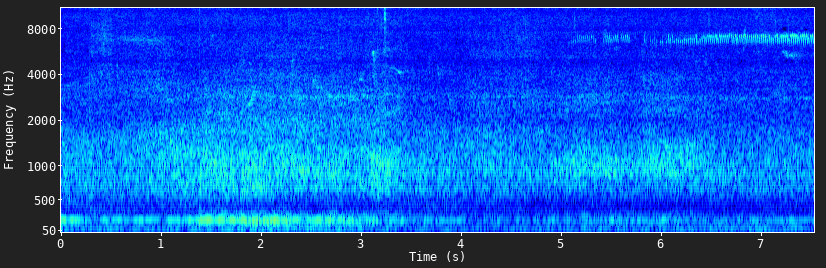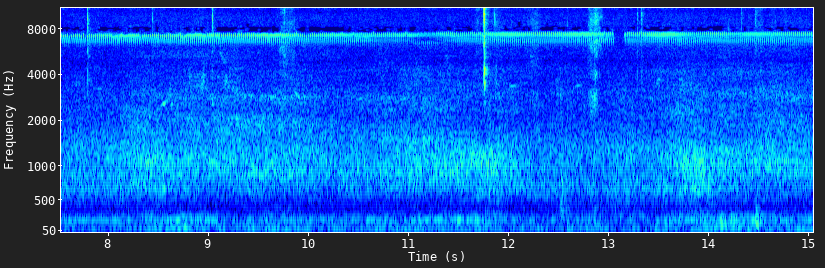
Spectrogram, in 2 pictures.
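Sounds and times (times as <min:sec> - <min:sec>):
background hum and hiss: 0:00.0 - 0:15.0
thin high whine: 0:06.3 - 0:15.0.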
